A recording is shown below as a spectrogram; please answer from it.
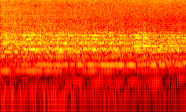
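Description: Uplifting trance music: sustained synth chords held steadily over a low bass, with no prominent beat.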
